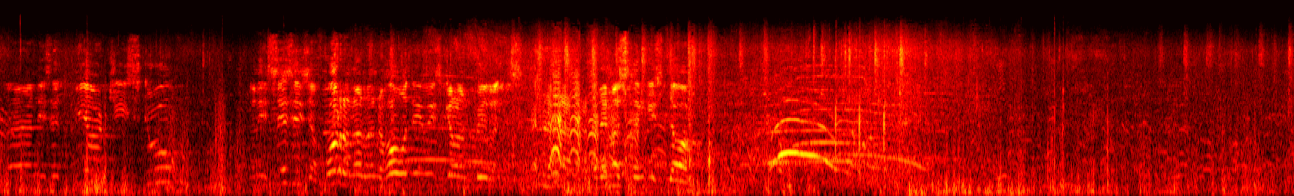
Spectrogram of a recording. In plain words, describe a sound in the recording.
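Water splashes as swimmers move about.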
